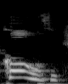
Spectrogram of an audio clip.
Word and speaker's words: couve: Observe que a palavra couve é escrita com E no final, porém tem o som de I.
